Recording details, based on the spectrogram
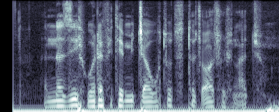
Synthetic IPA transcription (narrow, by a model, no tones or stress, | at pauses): ʔɨnːəzːihwɔd̪əfit̪jɛmːit͡ʃʼːawɔt̪ʰʼut̪ːʰət͡ʃʼɛwat͡ʃʰo̞t͡ʃːna̰t͡ʃːɛ̥w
